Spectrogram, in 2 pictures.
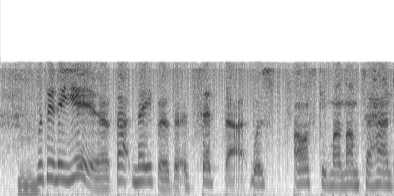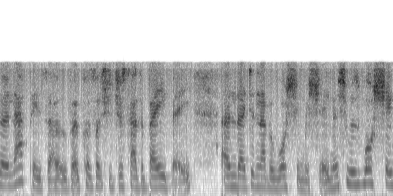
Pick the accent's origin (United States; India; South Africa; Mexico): India; now in United Kingdom; I'm Indian, and my parents came over to Britain in the early 60s at a time when there were these notices up, as Anne said.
